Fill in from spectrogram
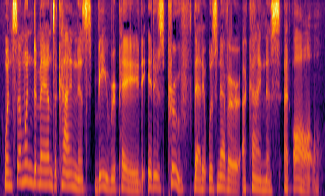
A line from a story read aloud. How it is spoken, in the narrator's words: I said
